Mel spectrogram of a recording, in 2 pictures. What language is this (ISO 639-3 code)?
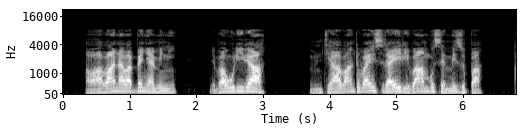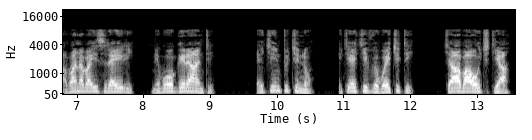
lug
